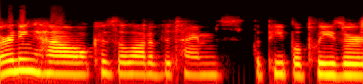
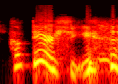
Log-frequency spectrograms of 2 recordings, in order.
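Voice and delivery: how dare she pitched high and louder, dare hit hard; playfully scandalized, punching dare; high mock outrage; 9 semitones higher, 5 dB louder than usual. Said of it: "I was like".

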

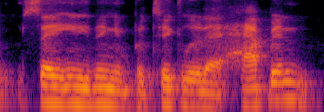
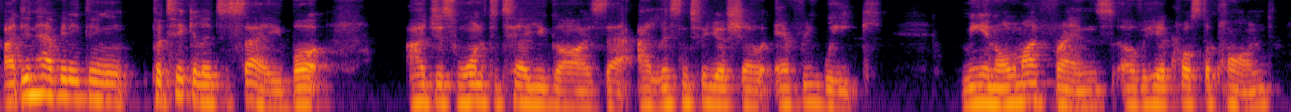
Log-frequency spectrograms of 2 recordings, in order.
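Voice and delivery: a London listener's polite call-in, in a put-on British accent; 2 semitones higher, 6 dB louder than usual. Podcast host imitating a London caller praising the show, British accent. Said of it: "I have a horrible accent".

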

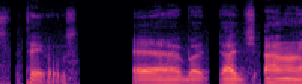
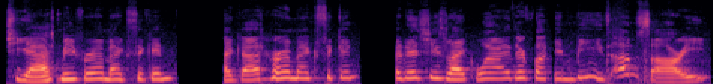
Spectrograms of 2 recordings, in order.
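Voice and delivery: much higher, far whiny rant; whiny little voice; 11 semitones higher than usual. Acted. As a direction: squeak it out like a wronged kid. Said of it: "I sound like a little bitch".

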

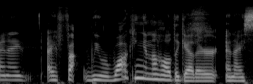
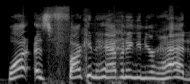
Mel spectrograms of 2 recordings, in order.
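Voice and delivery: exasperated friend; 8 semitones higher, 5 dB louder than usual. Retold or imitated. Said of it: "she'll look at me like".

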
